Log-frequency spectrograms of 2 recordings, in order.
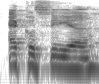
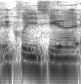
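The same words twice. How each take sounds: First: Ecclesia as he has always heard it; his familiar pronunciation. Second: Ecclesia as other people say it; other people's pronunciation. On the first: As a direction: demonstrate his own version of ecclesia. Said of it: "I've always heard it pronounced". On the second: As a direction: demonstrate the alternative version of ecclesia. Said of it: "Other people pronounce it". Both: Shown as a demonstration.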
